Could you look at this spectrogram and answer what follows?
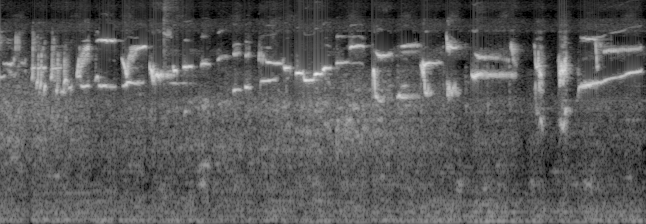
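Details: Master song of a vigorously singing jongkangan, used to lure and train caged birds: continuous high-pitched warbling of quick chirps, upslurred whistles and short trills strung together without pause.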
